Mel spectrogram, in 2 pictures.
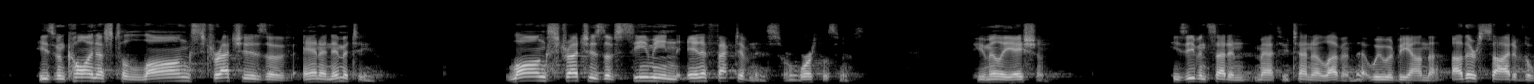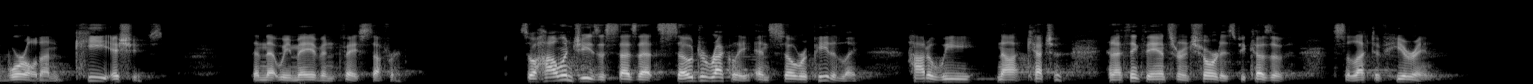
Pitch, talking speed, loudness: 175 Hz, 145 wpm, -21 LUFS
